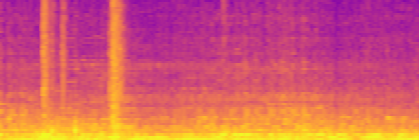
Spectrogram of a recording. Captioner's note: frame clattering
